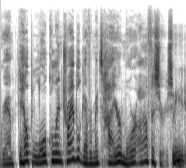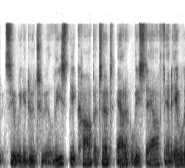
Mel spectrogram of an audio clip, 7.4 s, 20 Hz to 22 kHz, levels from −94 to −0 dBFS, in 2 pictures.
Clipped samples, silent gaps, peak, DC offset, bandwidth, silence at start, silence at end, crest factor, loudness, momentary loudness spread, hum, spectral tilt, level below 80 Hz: under 0.1%; none; 0 dBFS; under 0.1%; 14 kHz; 0 s; 0 s; 10 dB; -12 LUFS; 4 LU; none; -5.5 dB/octave; -50 dBFS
